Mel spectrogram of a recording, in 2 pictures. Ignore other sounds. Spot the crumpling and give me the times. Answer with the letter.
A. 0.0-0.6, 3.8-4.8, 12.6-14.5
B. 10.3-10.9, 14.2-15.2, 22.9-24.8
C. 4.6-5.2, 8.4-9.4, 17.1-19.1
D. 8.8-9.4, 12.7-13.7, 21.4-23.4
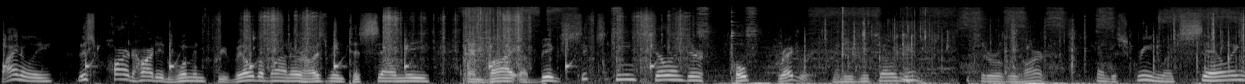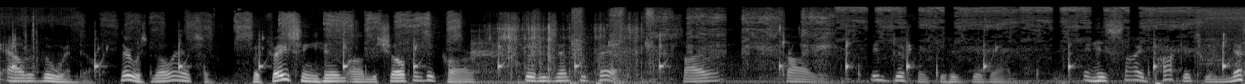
C.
